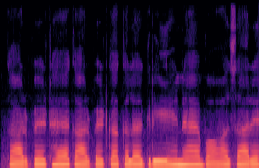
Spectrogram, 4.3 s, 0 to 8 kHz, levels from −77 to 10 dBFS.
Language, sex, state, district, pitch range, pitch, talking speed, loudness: Hindi, female, Maharashtra, Mumbai Suburban, 205-215 Hz, 210 Hz, 125 wpm, -13 LUFS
